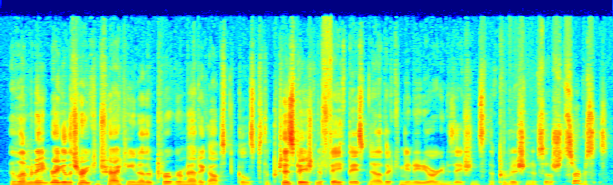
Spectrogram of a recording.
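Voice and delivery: ordinary delivery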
